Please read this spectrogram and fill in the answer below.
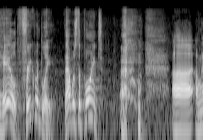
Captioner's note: laughter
